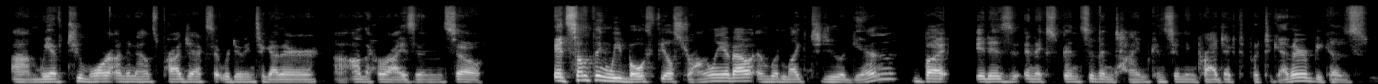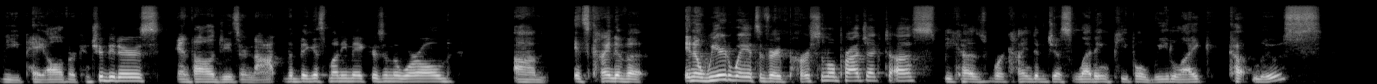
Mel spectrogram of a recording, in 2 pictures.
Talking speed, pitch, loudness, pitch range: 185 wpm, 130 Hz, -20 LUFS, 120-145 Hz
